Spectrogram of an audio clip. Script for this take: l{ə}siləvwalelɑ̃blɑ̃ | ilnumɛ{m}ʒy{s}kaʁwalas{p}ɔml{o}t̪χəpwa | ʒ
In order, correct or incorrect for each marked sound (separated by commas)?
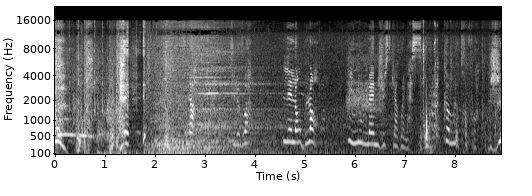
incorrect, incorrect, correct, incorrect, correct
